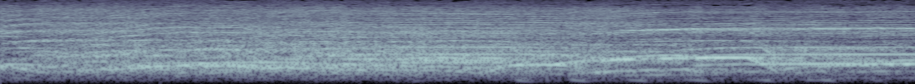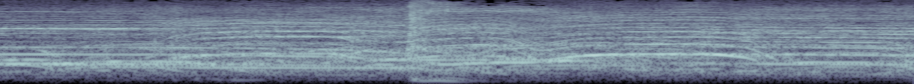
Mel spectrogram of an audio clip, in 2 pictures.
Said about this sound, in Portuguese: Sabe o que é exultar? Gritos extravagantes de alegria.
